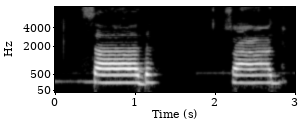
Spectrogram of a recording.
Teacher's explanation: The dal, when it becomes a sakin dal, becomes a kalkala sound. Okay? Whenever you've got a sakin dal, you have to do a bit of kalkala.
